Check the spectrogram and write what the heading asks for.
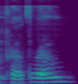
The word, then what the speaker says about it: Prothro: Good morning, Miss Prothro. Am I pronouncing your last name correctly? Yes, ma'am. Prothro.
